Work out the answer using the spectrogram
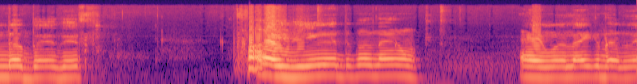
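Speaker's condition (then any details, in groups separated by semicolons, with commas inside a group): Cerebral palsy; difficult speaking, often not understood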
